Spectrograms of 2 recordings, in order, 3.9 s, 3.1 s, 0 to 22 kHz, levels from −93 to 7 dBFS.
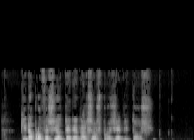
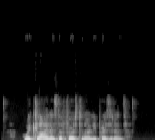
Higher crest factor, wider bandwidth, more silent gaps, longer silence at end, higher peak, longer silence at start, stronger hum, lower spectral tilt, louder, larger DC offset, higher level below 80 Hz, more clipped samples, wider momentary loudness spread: about the same, 20 dB vs 16 dB; first, 11.5 kHz vs 6.8 kHz; neither; first, 0.85 s vs 0.65 s; second, -8 dBFS vs 0 dBFS; about the same, 0.45 s vs 0.5 s; neither; second, -5 dB/octave vs -8.5 dB/octave; second, -25 LUFS vs -16 LUFS; neither; first, -52 dBFS vs -60 dBFS; neither; first, 14 LU vs 10 LU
